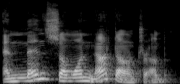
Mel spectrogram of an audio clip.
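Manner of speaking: ordinary talk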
